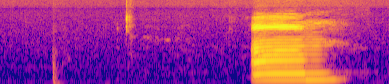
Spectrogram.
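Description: Two quick, sharp mouse clicks about a second apart as someone selects answers in a personality quiz, followed by a brief sustained voiced tone lasting roughly a second, like someone humming.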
